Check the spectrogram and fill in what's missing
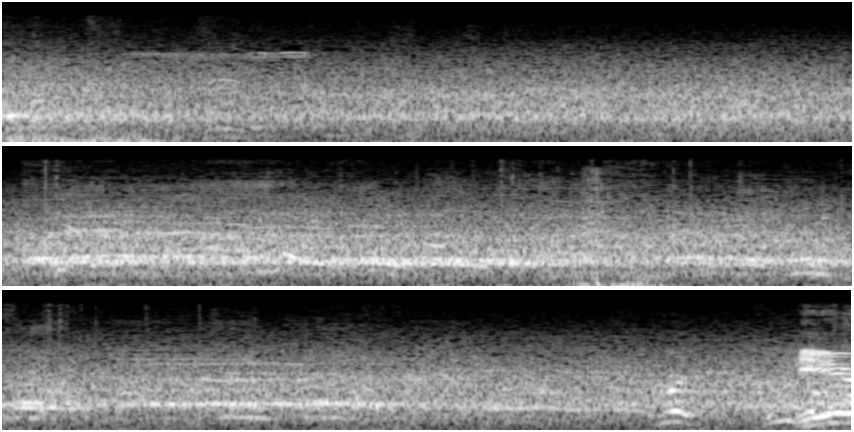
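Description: A home football stadium crowd roars and cheers during a Texas A&M–Arkansas game as the defense faces third down, a steady dense wall of crowd noise that swells louder partway through and holds, with a commentator talking over it.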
